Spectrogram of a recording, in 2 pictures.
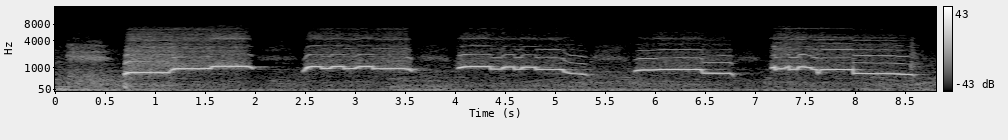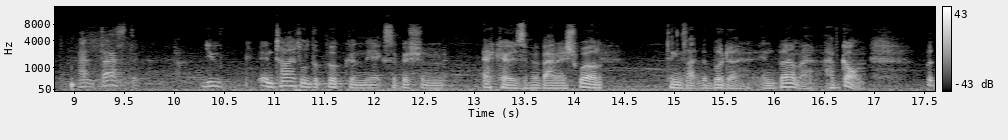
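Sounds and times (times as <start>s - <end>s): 
nose flute playing: 0.6s - 8.7s
speech: 9.3s - 17.6s.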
